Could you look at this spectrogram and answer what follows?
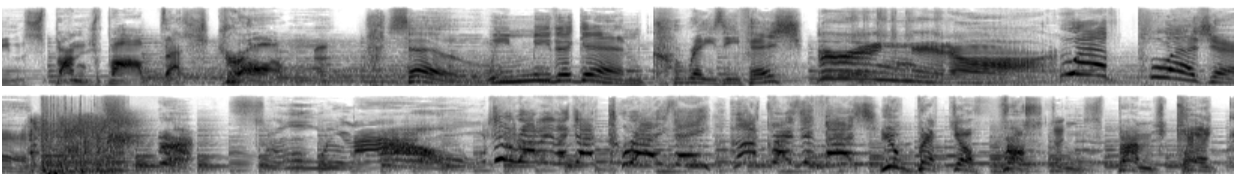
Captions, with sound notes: SpongeBob The Strong. So we meet again, Krazyfish. Bring it on. With pleasure. [cracking knuckles] [grunting] So loud. You ready to get crazy, huh, Crazyfish? You bet your frosting Sponge-cake.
